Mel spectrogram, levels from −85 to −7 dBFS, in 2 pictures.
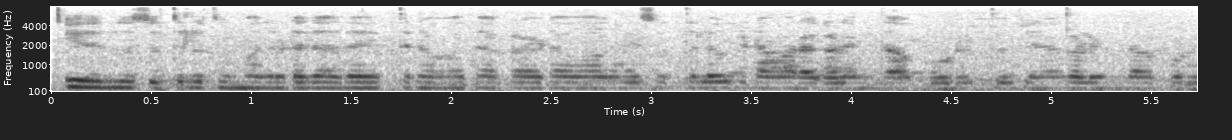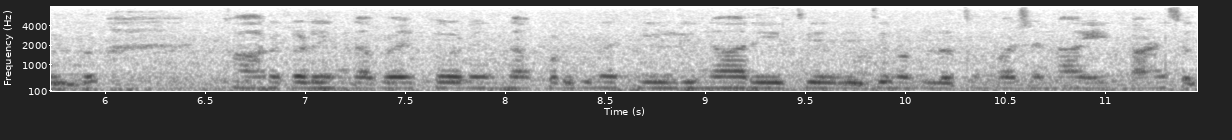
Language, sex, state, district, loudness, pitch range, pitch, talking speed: Kannada, female, Karnataka, Shimoga, -36 LUFS, 190-200 Hz, 195 Hz, 115 wpm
